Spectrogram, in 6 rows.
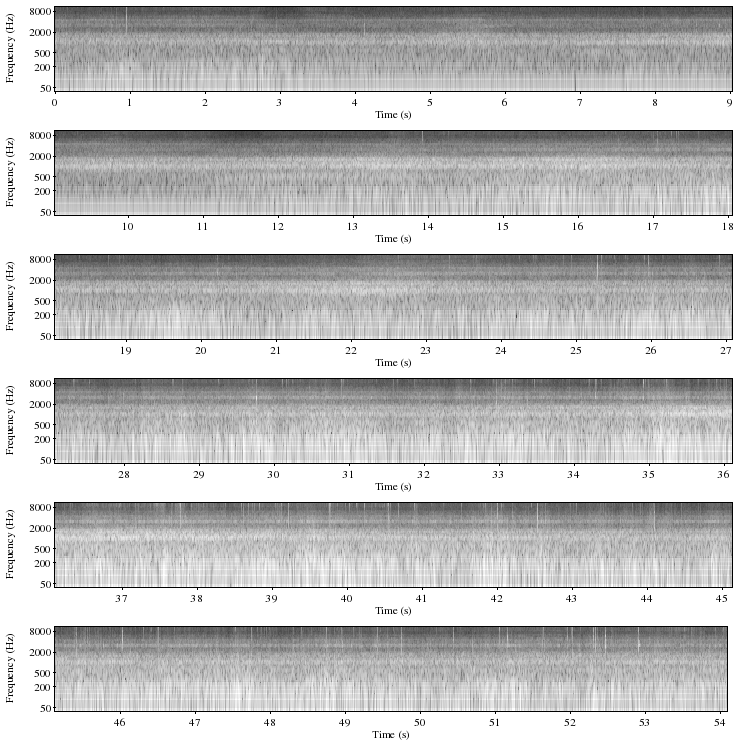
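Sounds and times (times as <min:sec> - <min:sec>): raindrops ticking on microphone: 0:00.0 - 0:54.0
wet road spray: 0:00.0 - 0:54.0
wind on microphone: 0:00.0 - 0:54.0.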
